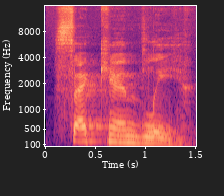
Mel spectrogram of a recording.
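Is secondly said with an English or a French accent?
English. It is said with an English pronunciation. The speaker calls it right.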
